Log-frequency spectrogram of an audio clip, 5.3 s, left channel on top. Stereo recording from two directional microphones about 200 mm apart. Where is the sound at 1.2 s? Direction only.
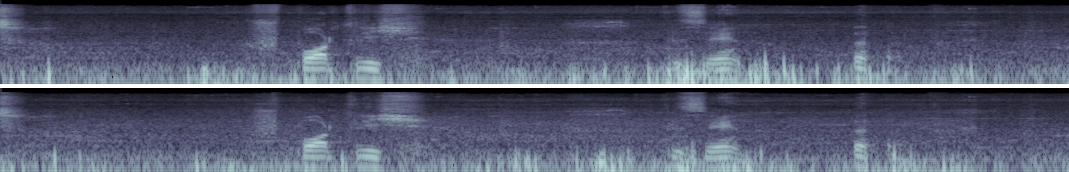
30° left (ahead or behind).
